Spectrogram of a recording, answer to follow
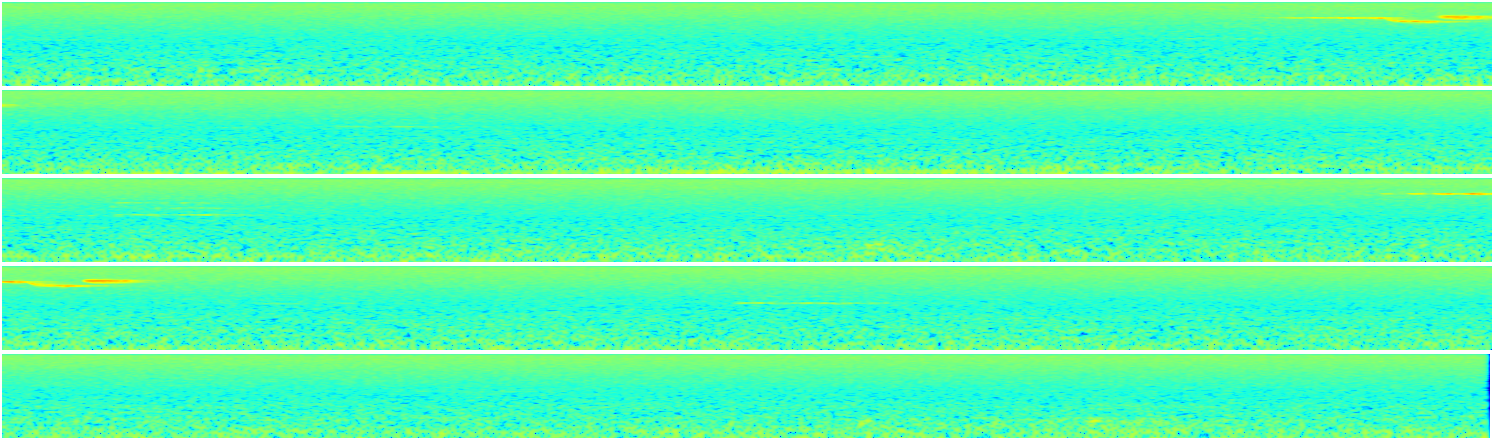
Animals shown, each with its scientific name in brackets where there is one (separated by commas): Black-throated Green Warbler (Setophaga virens), Blue Jay (Cyanocitta cristata)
